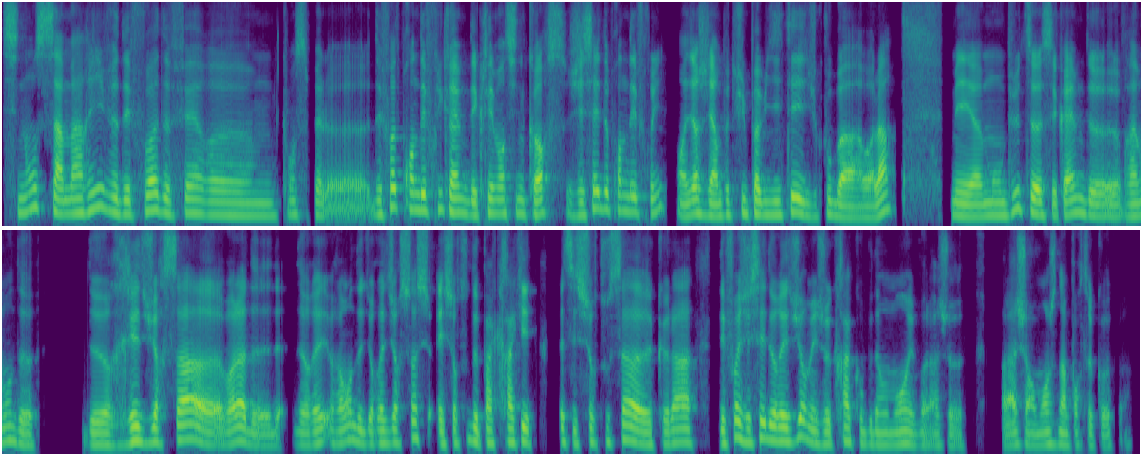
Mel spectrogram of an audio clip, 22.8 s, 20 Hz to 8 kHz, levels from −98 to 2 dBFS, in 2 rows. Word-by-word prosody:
Sinon, 150 +7 -3
ça 190 -9 +3
m'arrive 150 +5 0
des 135 0 +1
fois 165 +6 +2
de 145 -3 0
faire, 140 +1 -2
hem, 120 -1 -2
comment 130 - -8
ça 130 - -9
s'appelle? - - -5
Heu, - - -6
des 130 - -4
fois, 205 - +4
de 205 - -12
prendre 180 -3 0
des 170 - +6
fruits, 175 +2 -7
quand 165 -3 +4
même, 145 -2 +2
des 125 -1 +1
clémentines 140 0 -2
corses. 135 +1 +1
J'essaye 125 +9 -1
de 180 - +1
prendre 165 -1 -4
des 155 -1 0
fruits, 155 +4 -6
on - - -4
va 115 - +1
dire, 135 +3 +4
j'ai 125 -2 0
un 115 - +4
peu 130 - -4
de 125 - -15
culpabilité, 130 +1 +1
et - - +2
du 115 -3 -7
coup, 130 +4 -5
bah, 105 -4 +3
voilà. 105 0 +2 0.6
Mais, 120 -2 +3
heu, 115 0 +4
mon 120 +1 -1
but, 170 +8 -4
heu, 135 -2 +7
c'est 125 -1 -4
quand 125 - +2
même 145 +2 +1
de 115 -4 0
vraiment 115 +5 -2
de 110 -6 -3 0.5
de 110 -1 0
réduire 130 +5 +1
ça, 155 +1 +7 0.2
heu, - - +2
voilà, 140 +4 +5
de 105 -3 -3
de 100 - -7
de 115 - -5
ré 120 +4 0
de - - -6
vraiment 125 +5 -1
de 125 -4 -2
réduire 125 +1 -1
ça 170 +7 -1 0.2
et 120 - +1
surtout 125 +5 -5
de 135 - +2
pas 130 -1 -1
craquer. 130 0 0
En - - -40 0.2
fait, 140 - -1
c'est 120 - -3
surtout 130 +2 -4
ça, 145 0 +5
heu, 115 -1 +2
que 120 - -11
là, 130 +2 +1 0.2
des 125 - 0
fois 175 - +2
j'essaye 155 +2 +1
de 155 - +4
réduire. 140 +5 +3
Mais, 125 - -1
je 115 0 -2
craque 135 +1 -2
au - - -4
bout 115 - -8
d'un 115 - -3
moment 110 +2 -1
et - - -1
voilà, 110 0 -7
je 105 - -8 0.5
voilà, 110 - -1
je 115 0 -3
remange 110 +1 -3
n'importe 110 -1 -4
quoi, 100 +1 -8
quoi. 105 - -27
130 Hz, 265 wpm, -23 LUFS, 115-145 Hz, 0.6 s, heu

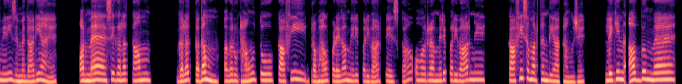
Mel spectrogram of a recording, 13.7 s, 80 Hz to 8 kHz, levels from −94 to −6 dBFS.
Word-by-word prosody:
मेरी 230 +2 +2
ज़िम्मेदारियाँ 195 +2 +1
हैं 175 +1 -2 0.5
और 210 +1 +4
मैं 215 +2 +5
ऐसे 225 +2 -1
गलत 230 0 0
काम 225 +2 +2 0.6
गलत 215 +5 +1
कदम 215 -1 +4 0.2
अगर 200 +1 -1
उठाऊँ 200 +3 0
तो, 220 -1 0
काफ़ी 235 +3 -1
प्रभाव 190 +2 -1
पड़ेगा 195 +2 -1
मेरे 200 -2 -1
परिवार 185 0 -3
पे 195 -2 -4
इसका 180 0 -7 0.2
और 220 -1 -2
मेरे 210 +3 -1
परिवार 215 0 -1
ने 240 0 -1 0.5
काफ़ी 215 +8 +1
समर्थन 240 -5 +2
दिया 200 -3 0
था 180 - -1
मुझे। 170 +1 -2 0.5
लेकिन 250 +4 +4
अब 225 +3 +2
मैं 245 +1 +4
215 Hz, 140 wpm, -22 LUFS, 195-235 Hz, 0.6 s, मैं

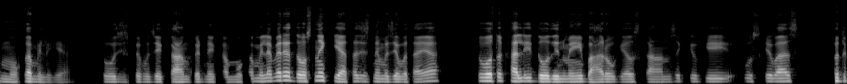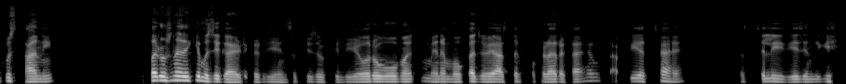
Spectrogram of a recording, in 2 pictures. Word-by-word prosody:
मौका 120 +2 0
मिल 120 -3 -7
गया, 105 0 -16 0.4
तो 125 -1 -3
जिसपे 115 +1 -10
मुझे 125 0 -4
काम 120 0 -1
करने 120 0 -6
का 115 0 -12
मौका 120 +5 -9
मिला। 145 +2 0
मेरे 185 +3 +6
दोस्त 150 -1 +3
ने 185 - +7
किया 140 -7 +2
था 145 - -5
जिसने 135 0 -5
मुझे 130 -1 -1
बताया 125 +6 -2 0.4
तो 160 - -1
वो 160 - +11
तो 165 - +1
खाली 150 -1 +4
2 140 -2 +7
दिन 130 0 +5
में 130 - +1
ही 135 - +4
बाहर 120 +1 0
हो 125 0 0
गया 120 0 -6
उस 120 - -11
काम 120 0 -6
से 140 - -11
क्योंकि 135 0 -8 0.4
उसके 145 +1 -6
पास 140 0 +1 0.4
खुद 160 -1 +2
कुछ 155 -1 -4
था 130 0 +4
नहीं 130 0 -4
है 160 - -32 0.8
पर 185 0 +9
उसने 190 +1 +7
देखिए 185 +1 +6
मुझे 140 -2 +3
गाइड 115 -2 0
कर 115 - -7
दिया 120 - -11
है 115 - -7
इन 110 - -12
सब - - -20
चीज़ों 120 -1 -9
के 120 - -16
लिए 115 +1 -8
और 125 +1 +1
वो 130 0 +3
म 130 - 0 0.2
मैंने 130 0 -3
मौका 120 +2 -1
जो 125 - -2
है 125 - +1
आज 120 -1 +1
तक 125 - -8
पकड़ा 120 0 -3
रखा 125 -1 -5
है, 165 +7 -12
वो 170 - -15
काफ़ी 145 - -10
अच्छा 145 +2 -4
है। 125 +1 -10 0.8
चलिए 135 -1 -2
ये 125 - -1
ज़िंदगी 125 +1 -7
130 Hz, 260 wpm, -24 LUFS, 120-145 Hz, 0.8 s, वो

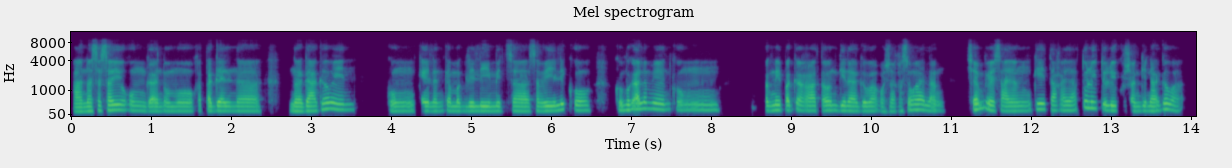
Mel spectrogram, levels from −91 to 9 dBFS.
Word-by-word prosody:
Ah, 130 0 +1
nasa 140 +2 0
sa'yo 165 +1 +3
kung 150 -3 -3
gaano 140 0 0
mo 140 0 -1
katagal 140 +1 +1
na 140 -1 -1 0.3
na 140 0 +3
gagawin, 180 +6 +2 0.4
kung 70 0 -2
kailan 140 -1 0
ka 145 0 -2
magli-limit 140 0 0
sa 140 -1 0
sarili 145 +5 +2
ko, 160 -3 -2 0.2
kumbaga 170 - +3
alam 215 0 0
mo - - +3
'yon 185 0 -1
kung 85 -1 -5 0.9
'pag 150 0 -1
may 165 - +3
pagkakataon 155 0 +1
ginagawa 145 -2 +1
ko 135 - -7
siya 135 +1 -6
kaso 140 +5 -1
nga 180 - +4
lang, 75 - -2 0.3
siyempre 160 - +3
sayang 145 -1 0
yung 150 - -7
kita 190 -4 +1
kaya 160 0 -1
tuloy-tuloy 225 -10 +1
ko - - -20
siyang 145 -1 -2
ginagawa. 150 +3 0
145 Hz, 170 wpm, -22 LUFS, 140-160 Hz, 0.9 s, nga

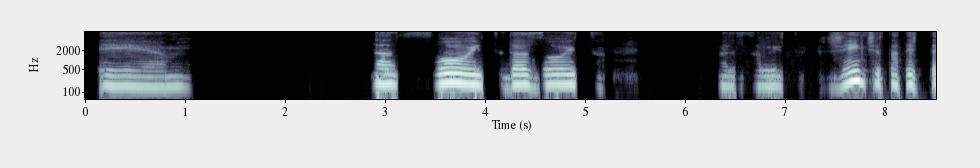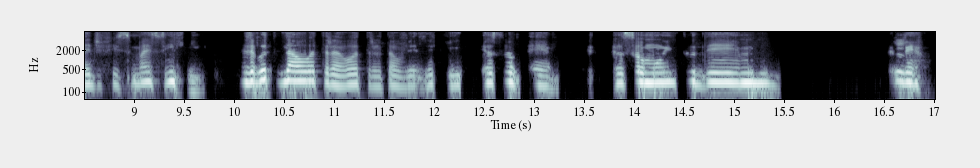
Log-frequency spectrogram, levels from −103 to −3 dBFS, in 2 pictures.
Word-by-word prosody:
eh 160 -2 -9 2.1
Das 180 -1 0 0.4
8, 185 -2 +6 0.2
das 170 -1 -3
8. 175 -4 -3 1.2
Das 155 -1 -15 0.2
8, 155 -1 -11 0.4
gente, 185 +7 +3
tá 175 -1 -9 0.3
tá - - -3
difícil 175 +2 -12
mas 205 0 -4
enfim, 160 - -2 0.4
mas 205 0 +2
eu 215 - +6
vou 240 +3 +7
te 200 - -23
dar 220 0 +7
outra 200 -6 0
outra 170 -3 -5
talvez 160 +2 -11
aqui, 170 -1 -10 0.2
eu 195 +1 -1
sou 205 +1 -1 0.2
eh, 165 -2 -7 0.6
eu 190 +1 -2
sou 205 +3 +2
muito 200 +1 +3
de 205 +1 +3 1.5
le 205 -3 +2
180 Hz, 105 wpm, -20 LUFS, 160-200 Hz, 2.1 s, vou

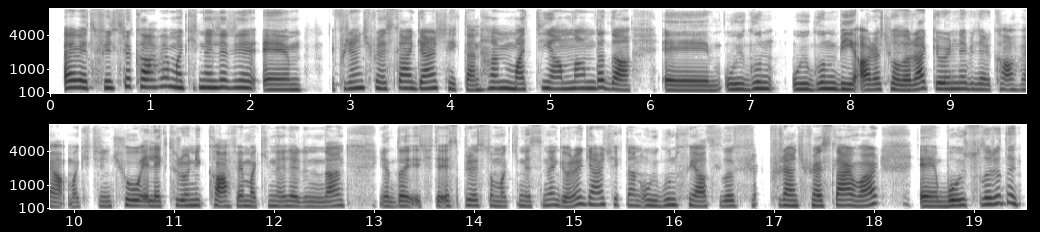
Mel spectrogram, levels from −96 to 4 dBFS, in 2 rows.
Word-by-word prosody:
Evet, 275 0 +6
filtre 275 +4 +1
kahve 305 +1 +2
makineleri, 280 -2 +3
emm, 205 0 +1 0.4
Ffrench 265 +4 0
press'ler 260 0 0
gerçekten 245 -5 0
hem 255 +5 +1
maddi 235 +1 +1
anlamda 255 +3 +1
da, 195 -3 +4 0.3
emm, 185 -1 +2
uygun 220 +4 +1 0.2
uygun 225 +2 +2
bir 220 -1 +5
araç 215 +3 -1
olarak 215 +5 +3
görünebilir 230 -3 0
kahve 200 -1 -3
yapmak 170 0 -4
için. 185 -1 -11
Çoğu 210 +1 0
elektronik 210 +3 -2
kahve 190 -1 +2
makinelerinden 185 0 -4 0.3
ya 185 -1 -6
da, 195 - +3
işte, 185 - -6
espresso 205 +1 -4
makinesine 190 +4 -7
göre 190 +4 -2
gerçekten 235 -4 -5
uygun 210 +2 -3
fiyatlı 195 -2 -3
f 205 +2 -14
french 210 -1 -1
press'ler 215 +1 +2
var. 205 +6 +2 0.4
Eee, 190 -1 +4
boyutları 225 +8 +1
da, 315 - -3
215 Hz, 130 wpm, -25 LUFS, 195-250 Hz, 0.4 s, Evet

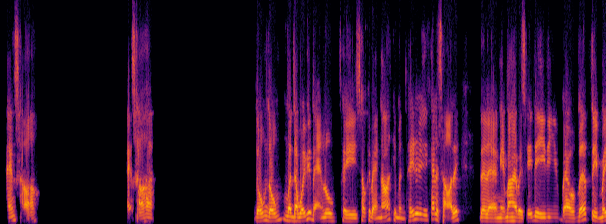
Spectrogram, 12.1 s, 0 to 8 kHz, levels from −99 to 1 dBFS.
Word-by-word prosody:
Đáng 135 +2 0
sợ. - - -2 1.8
Đáng - - -1
sợ - - 0
ha. - - 0 2.0
Đúng, 135 +5 0
đúng, 135 +6 +2
mình 145 -6 +2
đồng 130 - +4
ý 135 - +3
với 215 - +3
bạn 190 - -1
luôn. 130 0 +1 0.2
Thì 115 0 0
sau 145 +5 -3
khi - - -6
bạn 110 +2 -1
nói 125 - +3
thì - - -6
mình 115 -3 -5
thấy 170 +3 -1
khá 190 - +3
là - - +2
sợ - - +1
đấy, 460 - +3 0.4
nên 130 -1 +2
là 120 - +3
ngày 120 0 -1
mai 130 0 +5
mình 120 -1 +2
sẽ 125 - -4
đi 135 -3 +2
đi 130 0 -8
vào 120 -2 +3
bếp 185 - +4
tìm 140 - +1
mấy 135 - +2
130 Hz, 185 wpm, -22 LUFS, 125-145 Hz, 2.0 s, mai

